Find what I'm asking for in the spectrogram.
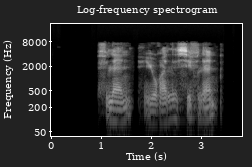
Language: Kabyle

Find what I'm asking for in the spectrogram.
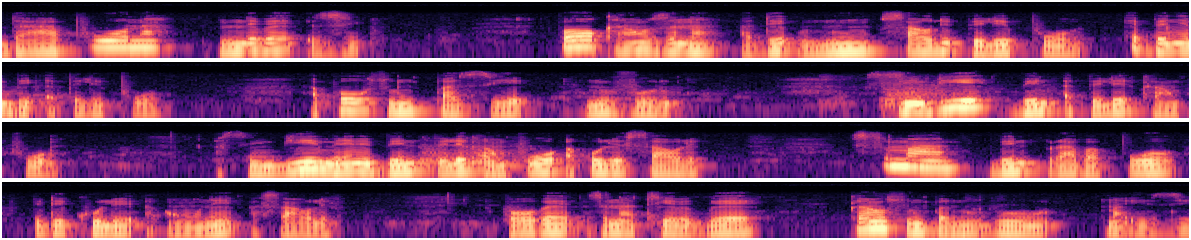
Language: Southern Dagaare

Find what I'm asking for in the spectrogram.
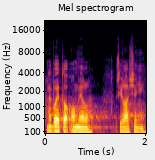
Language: Czech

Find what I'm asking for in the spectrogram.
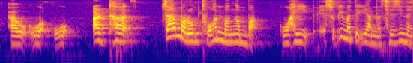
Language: Manipuri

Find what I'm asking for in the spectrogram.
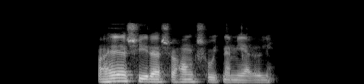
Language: Hungarian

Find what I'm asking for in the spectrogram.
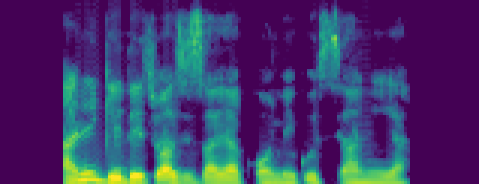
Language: Igbo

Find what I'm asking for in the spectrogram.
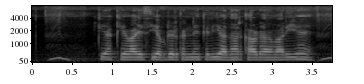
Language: Hindi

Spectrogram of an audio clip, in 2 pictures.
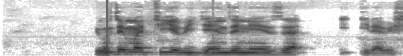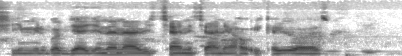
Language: Kinyarwanda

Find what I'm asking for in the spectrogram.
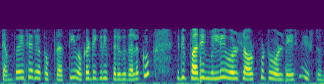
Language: Telugu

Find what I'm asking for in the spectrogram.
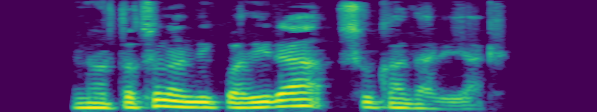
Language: Basque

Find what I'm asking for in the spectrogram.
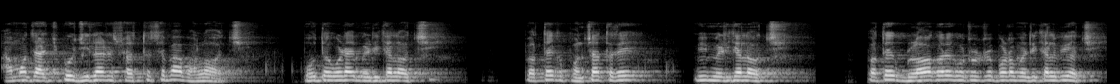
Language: Odia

